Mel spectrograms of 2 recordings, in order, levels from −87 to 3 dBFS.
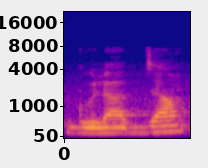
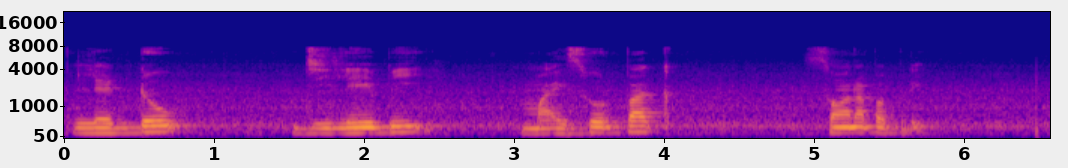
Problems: constant background noise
